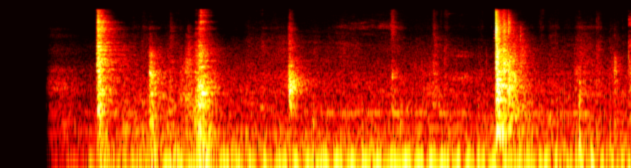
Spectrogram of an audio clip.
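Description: Plastic car parts knock and clatter against a metal grate.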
